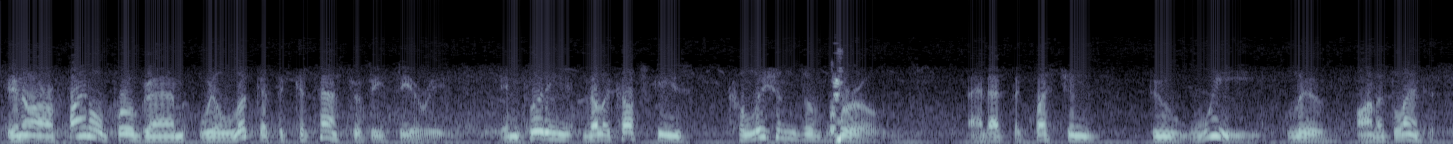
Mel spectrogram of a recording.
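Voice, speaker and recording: A man's voice: on the low side, big pitch swings, moderate pace. A man reading scripted narration as the announcer of a radio series. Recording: lo-fi, phone-like radio recording with faint noise.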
